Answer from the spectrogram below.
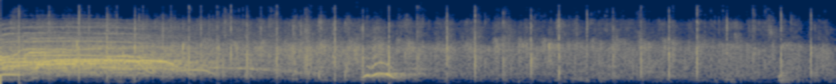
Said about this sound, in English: let's give a rip-roaring round of applause for Mr. Andrew Garfield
